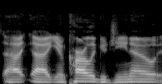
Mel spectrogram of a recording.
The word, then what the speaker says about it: Carla Gugino: And it's just, Carla Gugino is that her name? – Yeah, that's how I pronounce okay.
